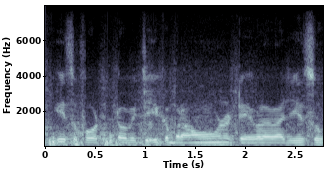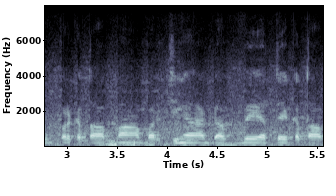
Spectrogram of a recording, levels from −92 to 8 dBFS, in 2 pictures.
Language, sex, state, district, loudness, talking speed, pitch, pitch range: Punjabi, male, Punjab, Fazilka, -13 LUFS, 150 wpm, 110 Hz, 105-110 Hz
